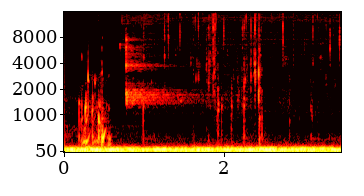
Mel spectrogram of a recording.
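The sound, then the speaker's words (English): Snaz Appleberry liquor is poured into a glass over a low, steady rumble, with a short splashy start followed by a thin ringing tone from the glass for about a second. “pour me a couple of fingers of that stuff.”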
